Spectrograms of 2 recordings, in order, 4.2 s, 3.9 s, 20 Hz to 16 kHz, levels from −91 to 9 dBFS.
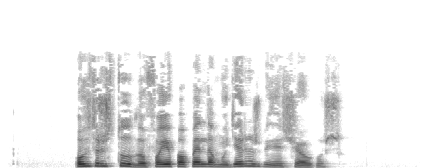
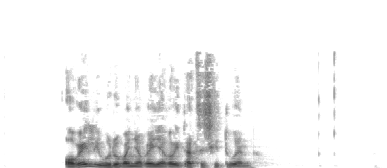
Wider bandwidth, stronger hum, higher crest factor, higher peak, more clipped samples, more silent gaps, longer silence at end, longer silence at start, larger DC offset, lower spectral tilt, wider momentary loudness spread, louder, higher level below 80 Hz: about the same, 11 kHz vs 11.5 kHz; neither; about the same, 20 dB vs 18 dB; about the same, -2 dBFS vs -4 dBFS; neither; neither; second, 0.85 s vs 1.4 s; about the same, 0.75 s vs 0.65 s; neither; about the same, -5 dB/octave vs -5 dB/octave; first, 12 LU vs 9 LU; about the same, -21 LUFS vs -20 LUFS; second, -78 dBFS vs -68 dBFS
